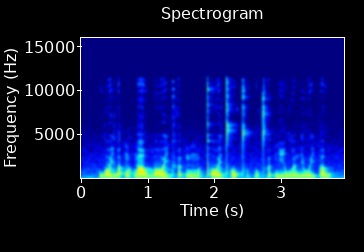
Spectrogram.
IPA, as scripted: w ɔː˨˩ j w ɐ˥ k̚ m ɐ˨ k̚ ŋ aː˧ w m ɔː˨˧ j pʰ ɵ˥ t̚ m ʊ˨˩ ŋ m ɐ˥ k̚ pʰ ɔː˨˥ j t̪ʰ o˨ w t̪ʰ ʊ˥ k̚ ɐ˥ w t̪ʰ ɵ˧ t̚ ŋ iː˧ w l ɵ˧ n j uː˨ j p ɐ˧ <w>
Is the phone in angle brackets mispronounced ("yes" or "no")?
no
